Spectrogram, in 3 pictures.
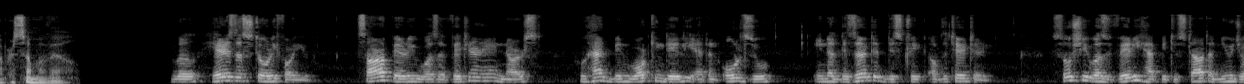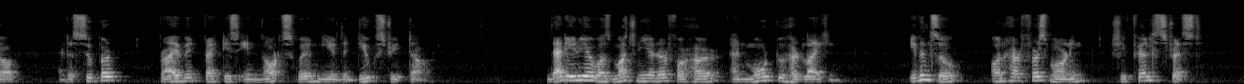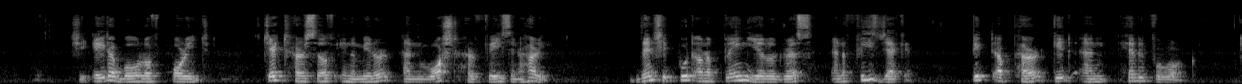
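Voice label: bangladesh, International Dialects of English Archive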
